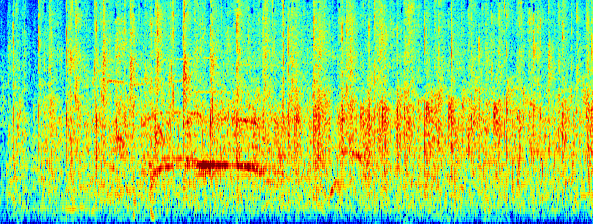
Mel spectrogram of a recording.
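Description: An audience in council chambers breaks into sustained applause after a vote, dense steady clapping with a few voices and a faint whistle mixed in.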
